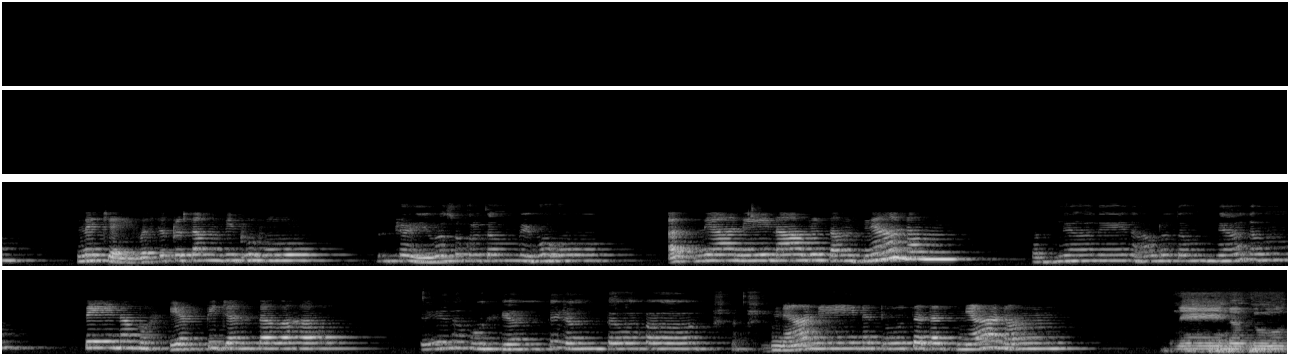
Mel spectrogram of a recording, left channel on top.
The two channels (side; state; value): left; silent; digital silence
